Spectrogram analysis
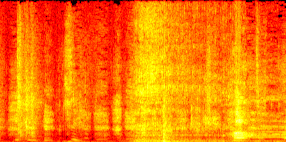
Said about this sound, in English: Holy fuck. He's not kidding. There's a tiger in there.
